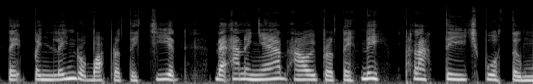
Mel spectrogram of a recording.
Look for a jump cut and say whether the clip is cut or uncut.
uncut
